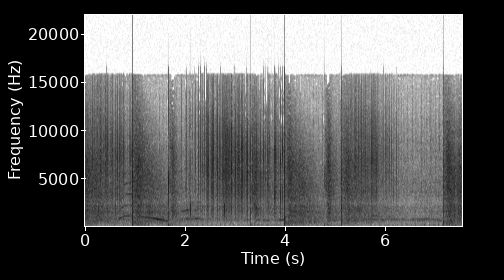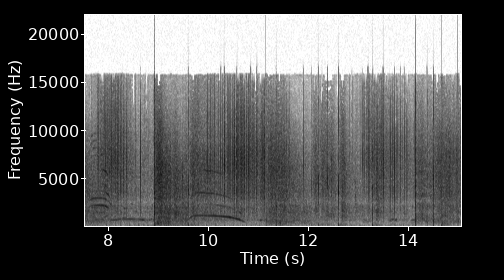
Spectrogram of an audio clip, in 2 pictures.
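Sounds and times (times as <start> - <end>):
firework shell bursts: 0.0 - 15.0
firework whistles: 0.0 - 15.0
fireworks crackling: 0.0 - 15.0.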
